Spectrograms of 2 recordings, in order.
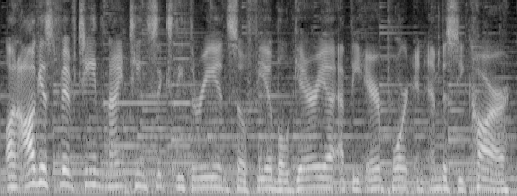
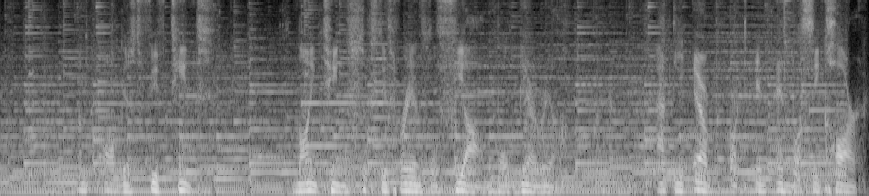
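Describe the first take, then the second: First: It is read in the speaker's ordinary accent. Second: It is read in a put-on Russian accent.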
